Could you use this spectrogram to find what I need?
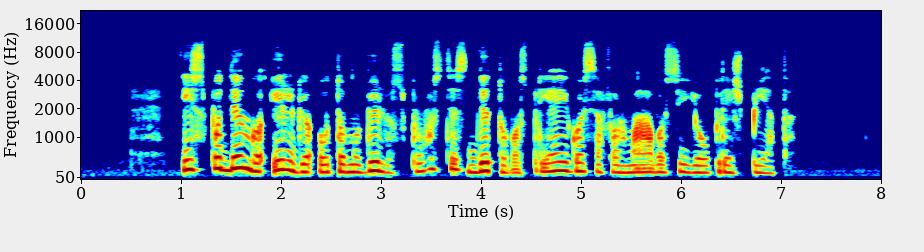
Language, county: Lithuanian, Kaunas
